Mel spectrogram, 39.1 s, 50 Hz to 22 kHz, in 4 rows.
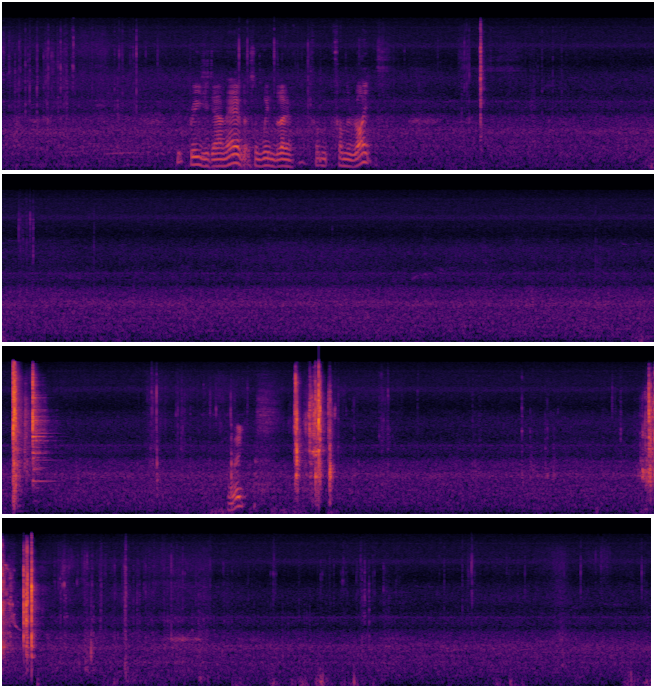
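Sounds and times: air rifle shot: 19.7 - 20.4.

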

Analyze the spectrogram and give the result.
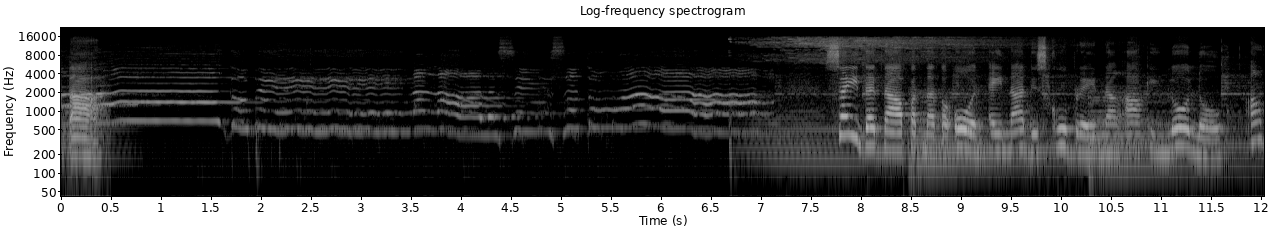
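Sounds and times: woman singing sustained notes: 4.5 - 10.7.

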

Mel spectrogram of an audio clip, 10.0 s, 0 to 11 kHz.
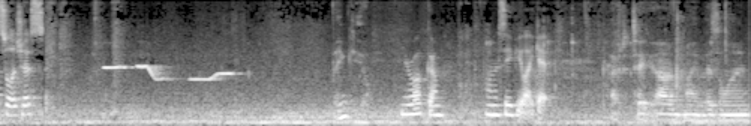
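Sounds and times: person whistling: 1.4 - 3.4.

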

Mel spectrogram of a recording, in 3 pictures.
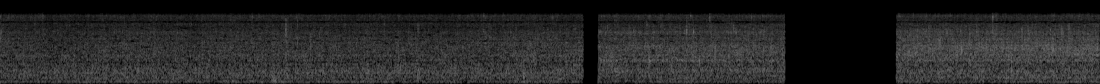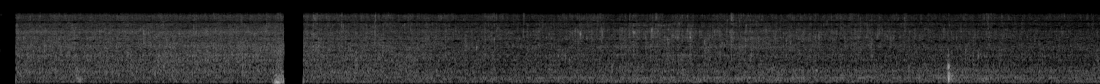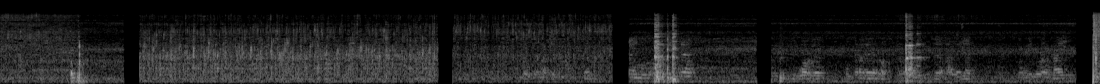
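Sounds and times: stew bubbling in a pan: 9.0 - 22.8, 23.4 - 28.2.

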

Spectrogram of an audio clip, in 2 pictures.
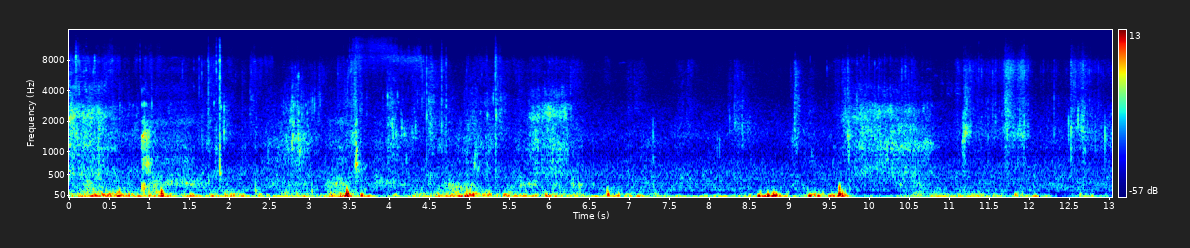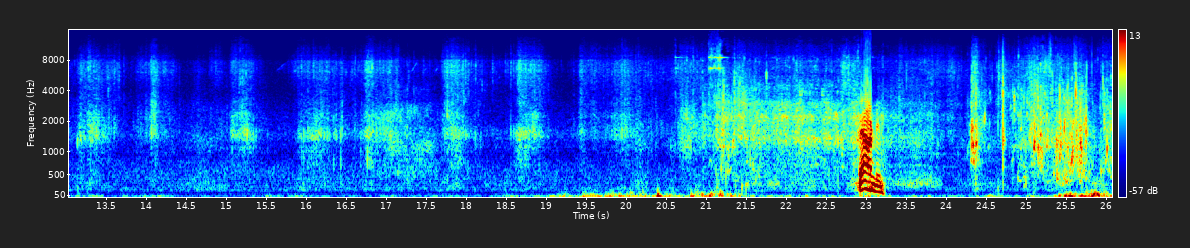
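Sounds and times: small rustles and scrapes: 11.1 - 22.8
fish thrashing splash: 20.7 - 22.8, 24.3 - 26.0.

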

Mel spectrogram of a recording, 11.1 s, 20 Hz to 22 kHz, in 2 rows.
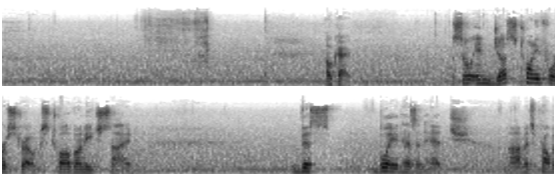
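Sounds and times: box fan humming: 0.0 - 11.0
knife slicing paper: 1.3 - 2.2.

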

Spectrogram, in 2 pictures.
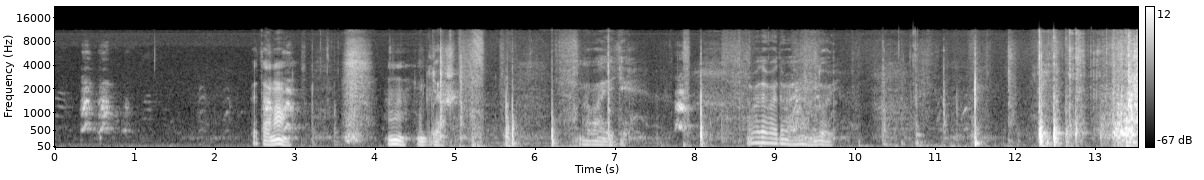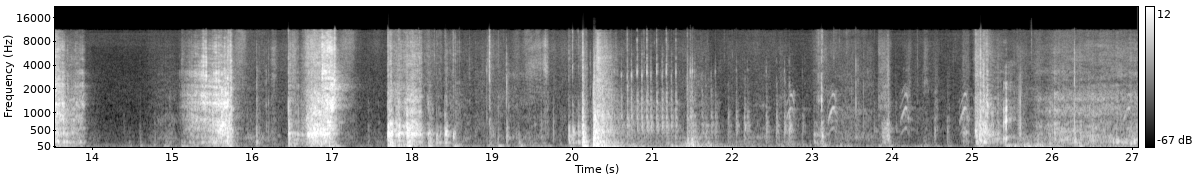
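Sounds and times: snow shovel scraping snow: 12.9 - 14.0, 15.2 - 18.3, 25.0 - 27.0.

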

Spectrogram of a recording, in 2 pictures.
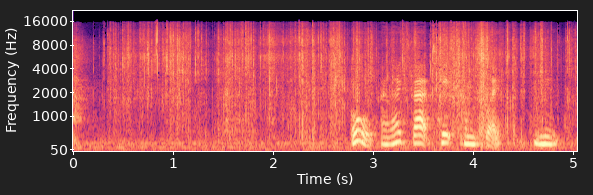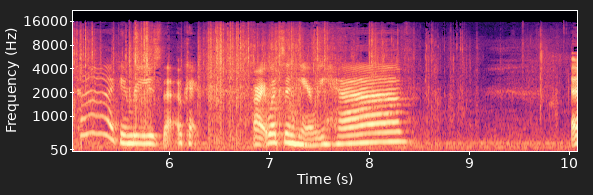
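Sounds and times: paper packet crinkling: 0.1 - 10.0.

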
